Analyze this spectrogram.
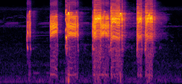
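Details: Grey francolin (teetar) call played to prompt captive birds to start calling, used in training: loud harsh broadband notes, a short one then two doubled bursts, then a final pair, all in close rapid succession.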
